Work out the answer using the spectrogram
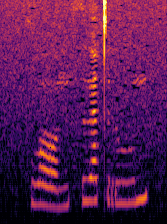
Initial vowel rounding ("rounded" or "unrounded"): rounded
